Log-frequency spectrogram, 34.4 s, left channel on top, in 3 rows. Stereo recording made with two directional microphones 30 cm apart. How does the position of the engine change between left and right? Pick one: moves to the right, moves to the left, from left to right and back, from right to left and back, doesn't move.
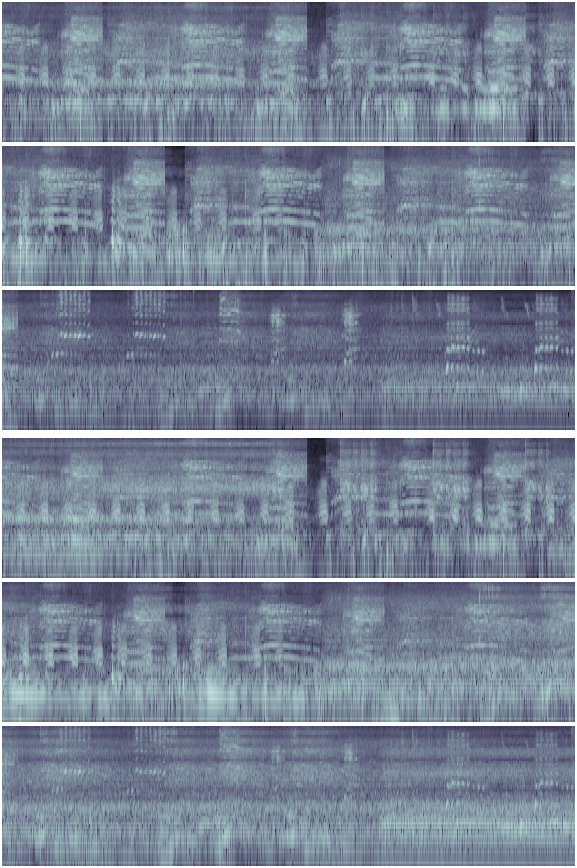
doesn't move.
